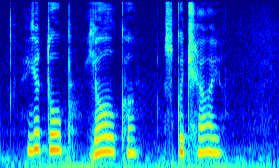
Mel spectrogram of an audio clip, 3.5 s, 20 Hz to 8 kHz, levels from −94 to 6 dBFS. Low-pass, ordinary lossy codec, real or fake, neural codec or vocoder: none; none; fake; codec, 16 kHz, 4 kbps, FunCodec, trained on Chinese and English, 50 frames a second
